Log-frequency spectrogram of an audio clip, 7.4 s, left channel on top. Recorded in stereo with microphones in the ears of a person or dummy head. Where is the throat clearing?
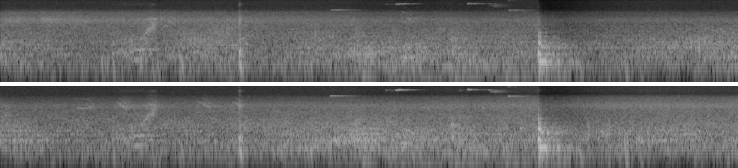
5° left (ahead or behind), 1.1 m.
